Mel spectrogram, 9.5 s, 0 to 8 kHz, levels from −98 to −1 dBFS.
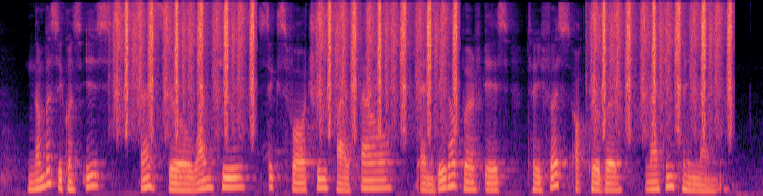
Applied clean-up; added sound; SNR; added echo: none; Rattle; -5 dB; none.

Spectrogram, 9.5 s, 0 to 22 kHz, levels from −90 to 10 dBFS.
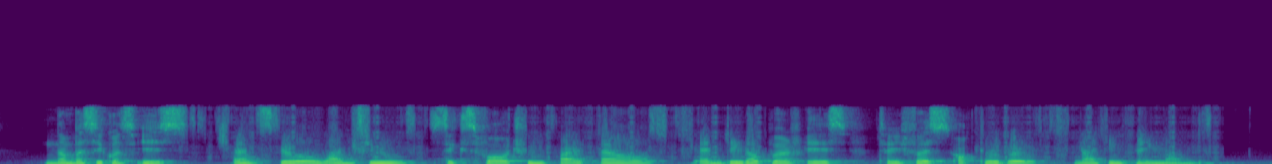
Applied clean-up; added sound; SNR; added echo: neural separator model SepFormer DNS4.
